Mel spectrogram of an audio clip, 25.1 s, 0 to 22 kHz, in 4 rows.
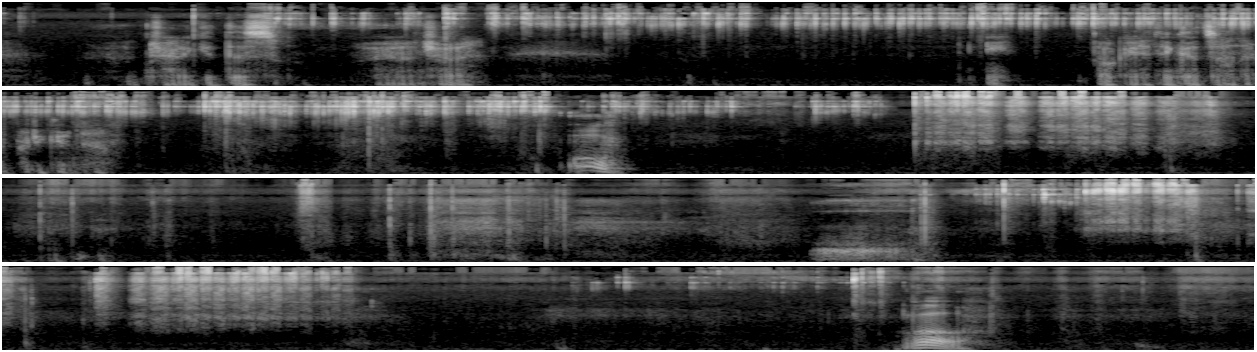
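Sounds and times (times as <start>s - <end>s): cat toy rustling and scratching: 3.3s - 15.4s, 17.2s - 25.0s.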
